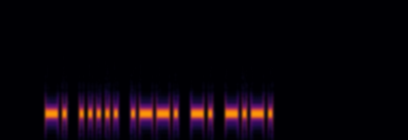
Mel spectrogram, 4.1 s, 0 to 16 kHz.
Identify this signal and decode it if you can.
Morse code, heard as a keyed tone, about 28 wpm, 700 Hz. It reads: N5PNC
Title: USA Call Signs - 5 Characters - 4x Character Spacing - 28wpm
